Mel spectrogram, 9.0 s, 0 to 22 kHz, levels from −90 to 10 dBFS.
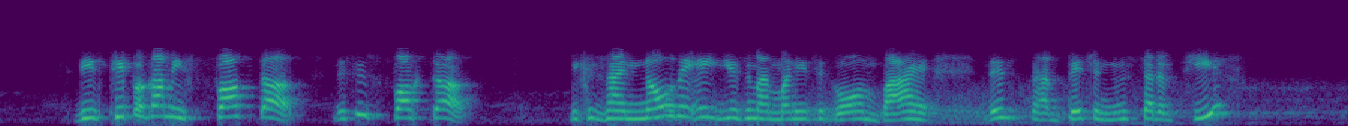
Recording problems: phone-call audio
traffic noise; faint; throughout; 20 dB below the speech

